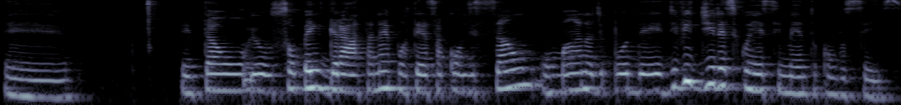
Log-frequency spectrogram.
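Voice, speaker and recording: The speech moves at a fairly slow pace. Audible room echo surrounds the voice. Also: woman. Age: middle-aged. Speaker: psychologist and family constellation therapist. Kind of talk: reflective talk to camera. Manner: halting.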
